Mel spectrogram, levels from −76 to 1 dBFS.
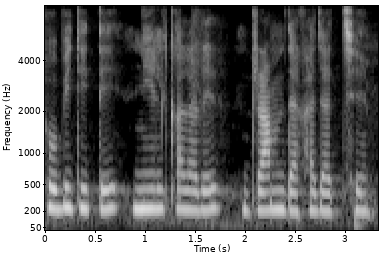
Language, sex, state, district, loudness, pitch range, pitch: Bengali, female, West Bengal, Alipurduar, -19 LUFS, 205-220 Hz, 215 Hz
